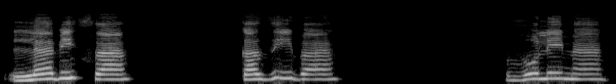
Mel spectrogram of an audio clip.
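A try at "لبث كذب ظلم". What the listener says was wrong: Ahsanti, mashallah, that was good.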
